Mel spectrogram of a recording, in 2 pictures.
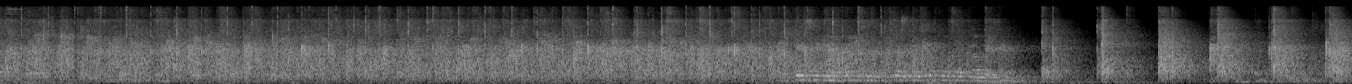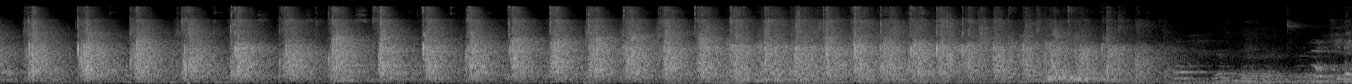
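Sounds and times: audience applause: 0.0s - 25.2s
audience clapping in unison: 0.0s - 25.2s.

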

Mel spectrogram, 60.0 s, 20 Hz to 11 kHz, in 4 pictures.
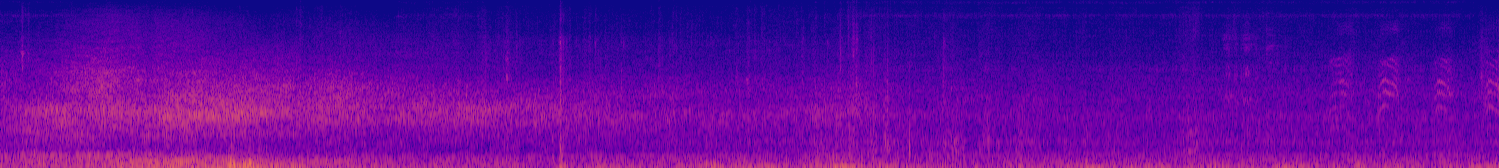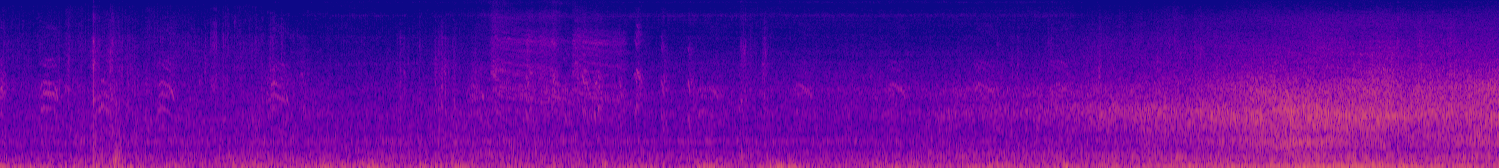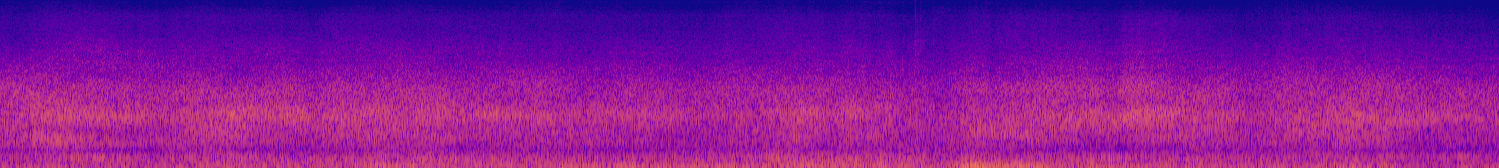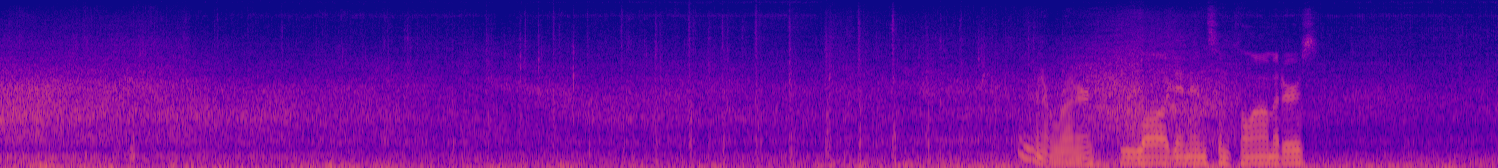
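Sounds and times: bicycle tyre noise on pavement: 0.0s - 59.9s
road traffic passing: 0.0s - 59.9s
wind on microphone: 2.0s - 3.2s.

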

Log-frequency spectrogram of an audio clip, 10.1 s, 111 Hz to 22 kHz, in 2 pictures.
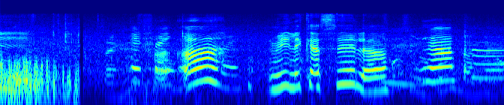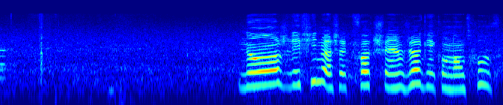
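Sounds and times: steady background hiss: 0.2s - 10.0s.

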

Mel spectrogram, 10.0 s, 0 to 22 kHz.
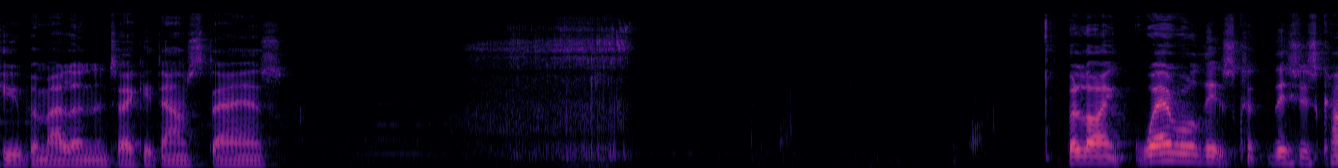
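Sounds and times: person sipping a drink: 3.5s - 4.8s, 7.1s - 8.0s.

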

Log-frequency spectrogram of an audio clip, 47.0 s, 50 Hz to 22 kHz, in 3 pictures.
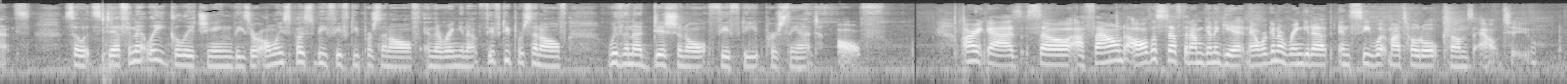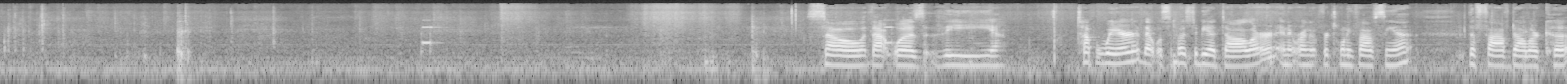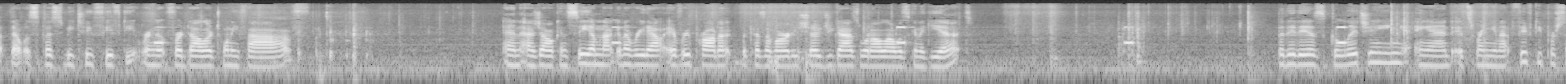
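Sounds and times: low steady hum: 0.0s - 47.0s
barcode scanner beep: 19.9s - 20.2s, 32.8s - 33.1s, 40.2s - 40.6s, 44.7s - 45.0s.

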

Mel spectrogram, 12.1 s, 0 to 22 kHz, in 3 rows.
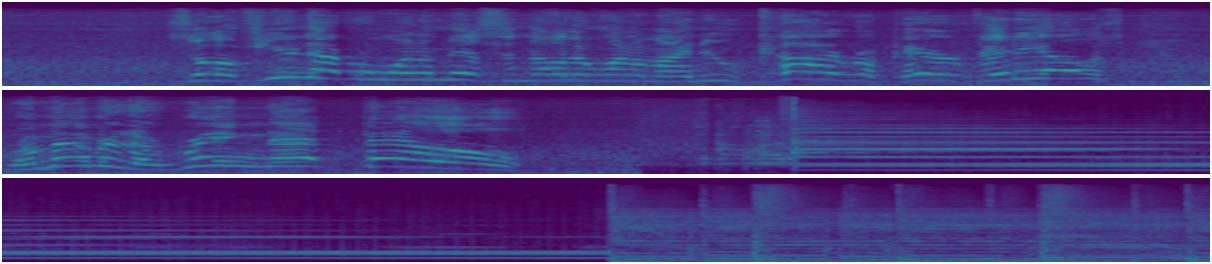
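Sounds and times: large bell ringing: 6.5s - 10.2s.

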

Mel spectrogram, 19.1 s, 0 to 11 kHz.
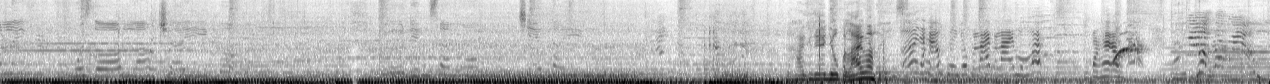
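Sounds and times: motorbike engine at low speed: 0.0s - 15.6s
music playing: 0.0s - 19.0s.

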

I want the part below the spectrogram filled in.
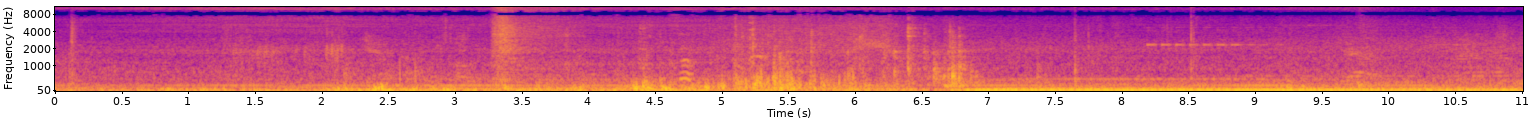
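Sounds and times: bus engine drone: 0.0s - 11.0s
voices on a bus: 0.0s - 11.0s.

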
